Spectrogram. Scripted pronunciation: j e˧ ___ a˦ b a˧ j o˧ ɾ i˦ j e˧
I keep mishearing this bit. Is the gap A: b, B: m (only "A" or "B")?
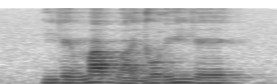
B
